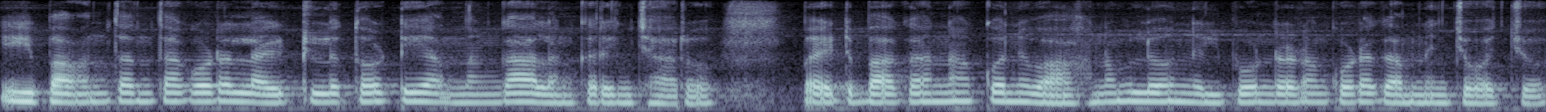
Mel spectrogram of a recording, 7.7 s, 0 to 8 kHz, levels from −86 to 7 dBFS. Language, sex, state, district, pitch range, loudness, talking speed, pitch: Telugu, female, Andhra Pradesh, Srikakulam, 170-195 Hz, -16 LUFS, 110 wpm, 180 Hz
